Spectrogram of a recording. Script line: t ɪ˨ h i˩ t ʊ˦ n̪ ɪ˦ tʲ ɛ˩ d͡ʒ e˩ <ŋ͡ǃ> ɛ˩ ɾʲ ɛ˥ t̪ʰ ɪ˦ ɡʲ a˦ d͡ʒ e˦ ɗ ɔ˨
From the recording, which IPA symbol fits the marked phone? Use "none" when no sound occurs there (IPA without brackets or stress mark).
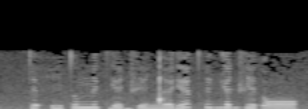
ŋ͡ǃ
